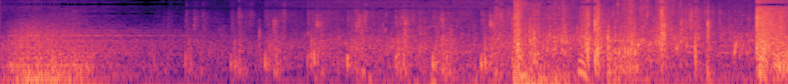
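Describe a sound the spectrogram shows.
Footsteps run quickly over wooden planks.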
